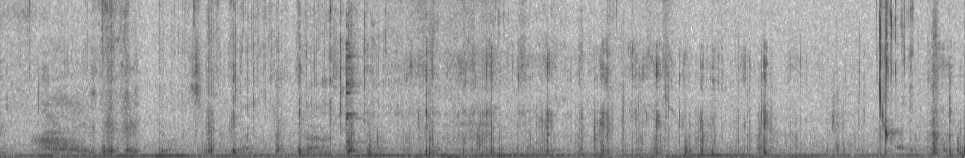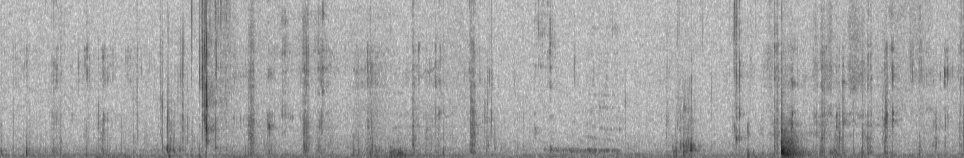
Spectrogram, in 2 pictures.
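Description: Close-miked chewing of a salmon-topped sushi roll: soft, wet mouth clicks and smacks, coming irregularly.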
